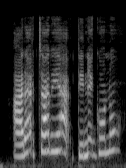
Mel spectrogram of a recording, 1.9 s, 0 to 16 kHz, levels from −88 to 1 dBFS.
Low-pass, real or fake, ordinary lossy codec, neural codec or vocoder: 10.8 kHz; fake; Opus, 64 kbps; codec, 24 kHz, 0.9 kbps, WavTokenizer, medium speech release version 1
